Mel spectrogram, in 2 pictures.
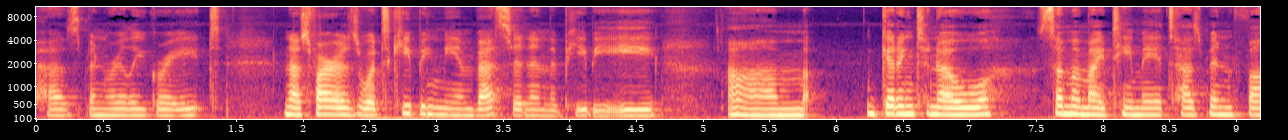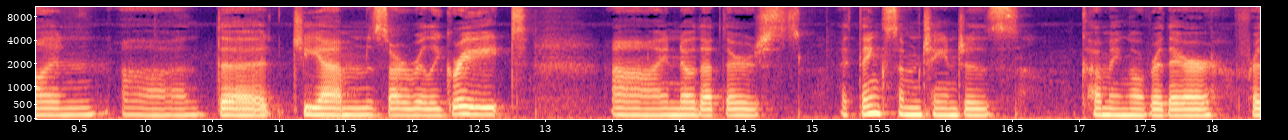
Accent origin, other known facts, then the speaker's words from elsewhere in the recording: New York, United States; growing up in New York, you know, Chinese food is like a staple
